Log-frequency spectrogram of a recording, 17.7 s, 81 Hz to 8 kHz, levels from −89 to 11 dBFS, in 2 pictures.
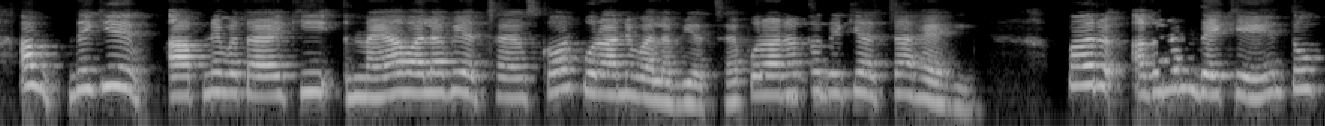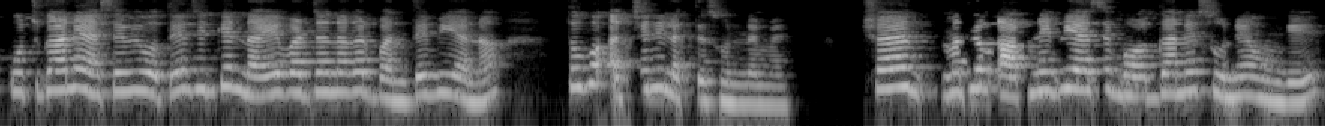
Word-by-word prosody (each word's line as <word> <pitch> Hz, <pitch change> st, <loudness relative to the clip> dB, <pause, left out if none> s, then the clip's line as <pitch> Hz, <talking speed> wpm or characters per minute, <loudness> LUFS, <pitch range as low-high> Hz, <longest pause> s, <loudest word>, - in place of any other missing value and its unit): अब 360 Hz, 0 st, +5 dB
देखिए, 335 Hz, +3 st, +1 dB, 0.3 s
आपने 250 Hz, +3 st, +6 dB
बताया 255 Hz, -2 st, +2 dB
कि 285 Hz, +1 st, -3 dB
नया 240 Hz, +3 st, +3 dB
वाला 280 Hz, 0 st, +4 dB
भी 290 Hz, -, -1 dB
अच्छा 260 Hz, -2 st, -3 dB
है 235 Hz, 0 st, -1 dB
उसका 235 Hz, +5 st, -6 dB
और 320 Hz, +1 st, +1 dB
पुराने 265 Hz, -2 st, +3 dB
वाला 225 Hz, -5 st, 0 dB
भी 195 Hz, -, -3 dB
अच्छा 180 Hz, +2 st, -8 dB
है। 205 Hz, -, -3 dB
पुराना 260 Hz, +1 st, +1 dB
तो 295 Hz, -, -3 dB
देखिए 275 Hz, +1 st, -4 dB
अच्छा 265 Hz, +1 st, -4 dB
है 215 Hz, -4 st, 0 dB
ही, 165 Hz, -2 st, -13 dB, 0.7 s
पर 365 Hz, 0 st, +5 dB
अगर 285 Hz, +2 st, -1 dB
हम 320 Hz, -1 st, -2 dB
देखें 265 Hz, 0 st, 0 dB
तो 315 Hz, 0 st, -2 dB, 0.2 s
कुछ 290 Hz, 0 st, -7 dB
गानें 310 Hz, +2 st, +5 dB
ऐसे 285 Hz, 0 st, +1 dB
भी 295 Hz, -, -3 dB
होते 275 Hz, -2 st, -2 dB
हैं 310 Hz, +1 st, -3 dB
जिनके 320 Hz, +2 st, -3 dB
नए 255 Hz, +1 st, +1 dB
वर्ज़न 285 Hz, 0 st, 0 dB
अगर 295 Hz, +1 st, -2 dB
बनते 230 Hz, +2 st, -2 dB
भी 275 Hz, -1 st, -3 dB
हैं 230 Hz, -4 st, -1 dB
ना, 225 Hz, +7 st, -4 dB, 0.4 s
तो 340 Hz, 0 st, -1 dB
वो 380 Hz, -, +1 dB
अच्छे 315 Hz, -, -2 dB
नहीं 330 Hz, 0 st, -2 dB
लगते 245 Hz, -4 st, -4 dB
सुनने 190 Hz, -3 st, -6 dB
में। 175 Hz, -1 st, -11 dB, 0.6 s
शायद 325 Hz, +1 st, +5 dB, 0.2 s
मतलब 305 Hz, +4 st, 0 dB
आपने 260 Hz, +4 st, +5 dB
भी 325 Hz, +1 st, +2 dB
ऐसे 305 Hz, +1 st, -4 dB
बहुत 245 Hz, -1 st, -2 dB
गानें 275 Hz, +2 st, +1 dB
सुने 250 Hz, -3 st, -2 dB
होंगे। 205 Hz, -4 st, -2 dB
270 Hz, 195 wpm, -22 LUFS, 245-295 Hz, 0.7 s, आपने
